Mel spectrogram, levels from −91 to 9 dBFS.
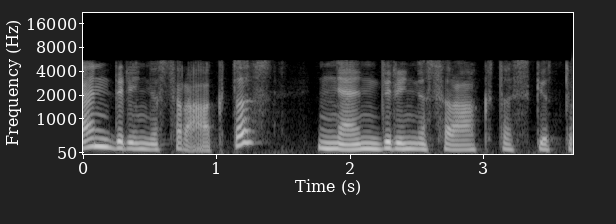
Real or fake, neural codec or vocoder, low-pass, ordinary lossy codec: fake; vocoder, 44.1 kHz, 128 mel bands, Pupu-Vocoder; 5.4 kHz; MP3, 48 kbps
